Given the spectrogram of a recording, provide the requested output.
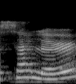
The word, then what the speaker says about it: cellar: Dad Dad stored the candles in the color in the cellar. of What do we have after letter C, Hussein? Letter E. So it's a soft C.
